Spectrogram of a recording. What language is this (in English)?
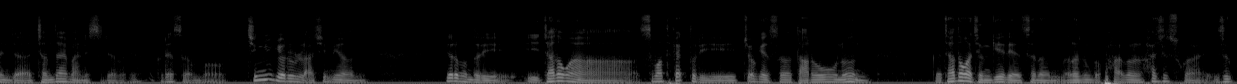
Korean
